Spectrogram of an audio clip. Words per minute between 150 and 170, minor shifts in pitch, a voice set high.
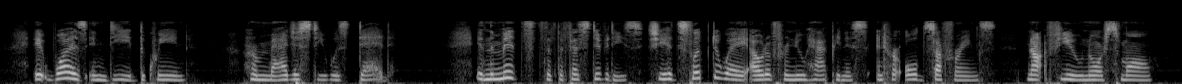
Yes: average, 160 wpm; narrow, 2.2 semitones; high, 215 Hz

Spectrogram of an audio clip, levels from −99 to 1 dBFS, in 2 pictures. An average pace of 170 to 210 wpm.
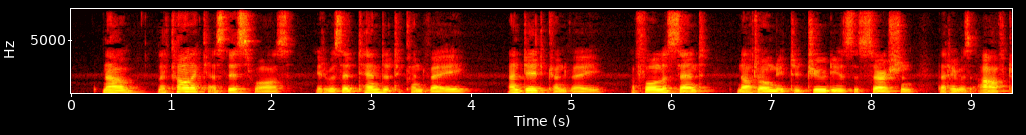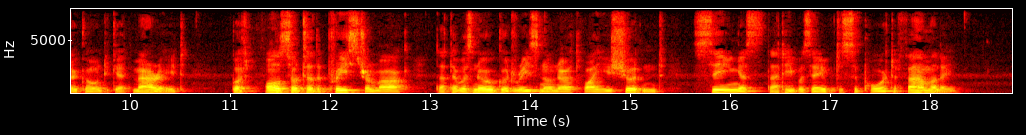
Yes: average, 175 wpm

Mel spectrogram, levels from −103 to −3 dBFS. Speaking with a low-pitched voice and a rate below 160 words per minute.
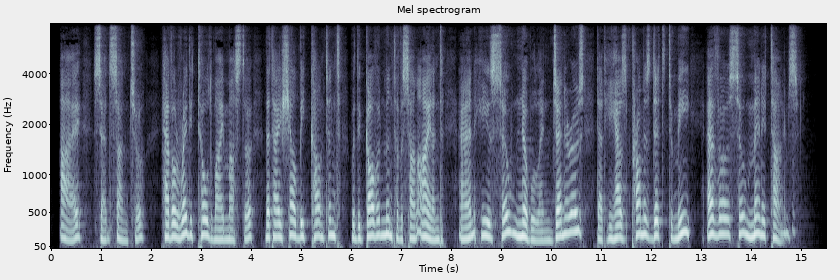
No: medium, 175 Hz; average, 145 wpm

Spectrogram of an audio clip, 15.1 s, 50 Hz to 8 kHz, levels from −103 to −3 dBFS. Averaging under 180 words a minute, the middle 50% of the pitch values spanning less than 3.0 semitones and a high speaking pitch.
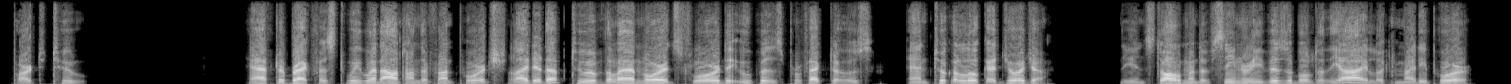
No: average, 145 wpm; narrow, 2.6 semitones; low, 125 Hz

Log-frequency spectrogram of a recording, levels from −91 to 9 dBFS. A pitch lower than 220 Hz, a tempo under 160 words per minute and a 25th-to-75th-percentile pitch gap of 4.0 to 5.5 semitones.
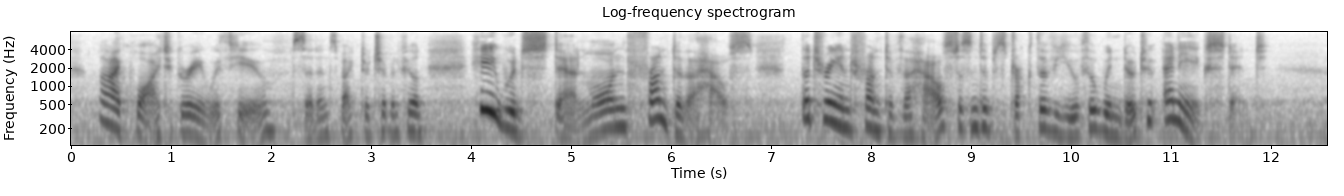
No: medium, 185 Hz; average, 165 wpm; average, 4.3 semitones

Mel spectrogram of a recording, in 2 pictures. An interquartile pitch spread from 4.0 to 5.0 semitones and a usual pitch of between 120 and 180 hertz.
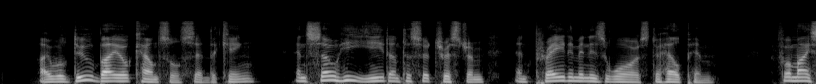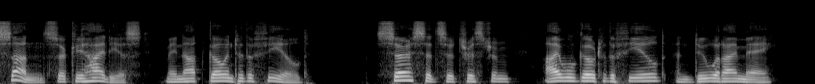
Yes: average, 4.5 semitones; medium, 140 Hz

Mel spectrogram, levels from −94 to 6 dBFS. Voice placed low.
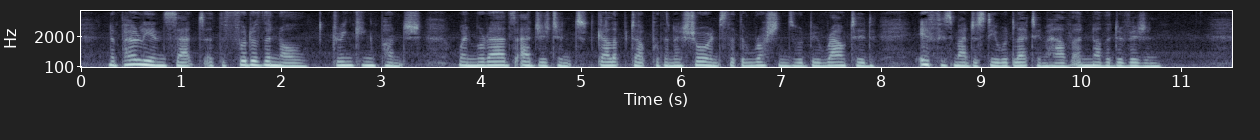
No: medium, 175 Hz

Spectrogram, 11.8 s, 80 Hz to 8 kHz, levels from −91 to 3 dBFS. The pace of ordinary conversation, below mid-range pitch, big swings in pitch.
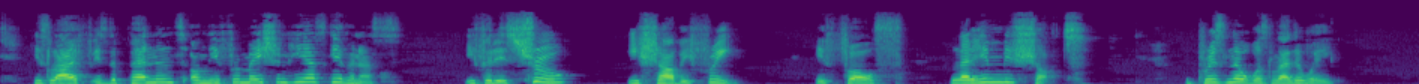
No: average, 150 wpm; very high, 255 Hz; wide, 5.7 semitones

